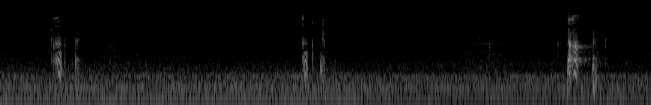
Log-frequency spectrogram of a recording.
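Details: Newborn baby with hiccups: three short, sharp hiccups over about six seconds, each a quick catch with a soft follow-on click, against a steady background hum.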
